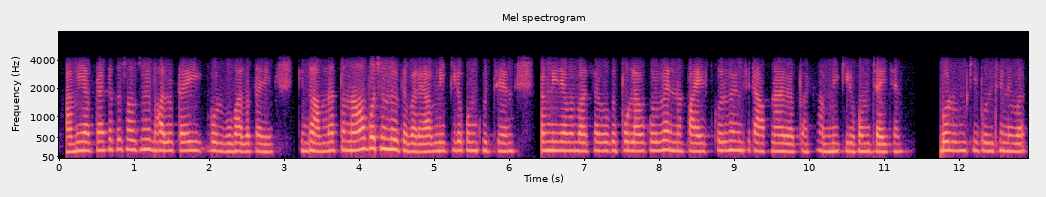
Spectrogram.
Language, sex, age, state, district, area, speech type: Bengali, female, 30-45, West Bengal, Nadia, rural, conversation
